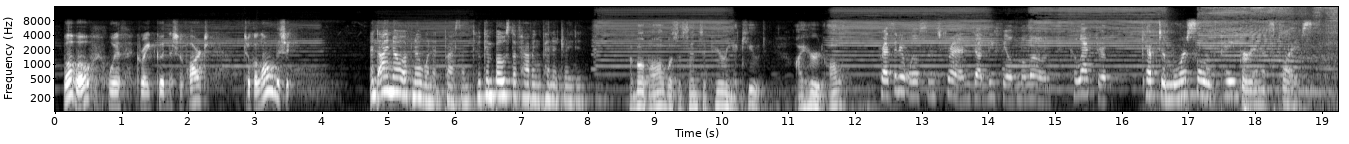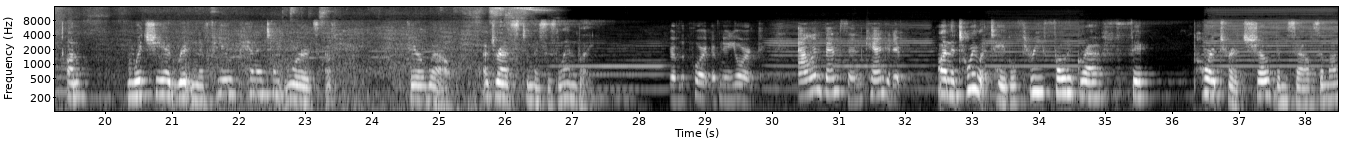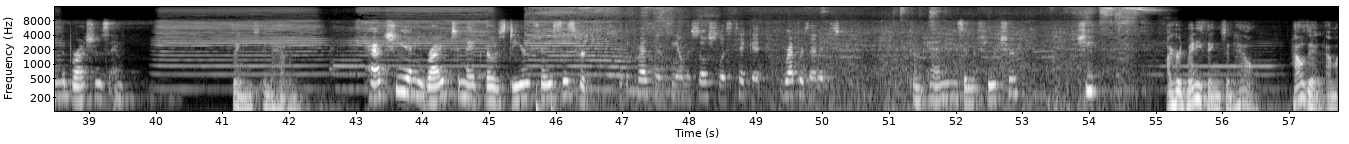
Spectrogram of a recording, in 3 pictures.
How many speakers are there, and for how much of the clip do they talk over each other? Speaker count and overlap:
5, no overlap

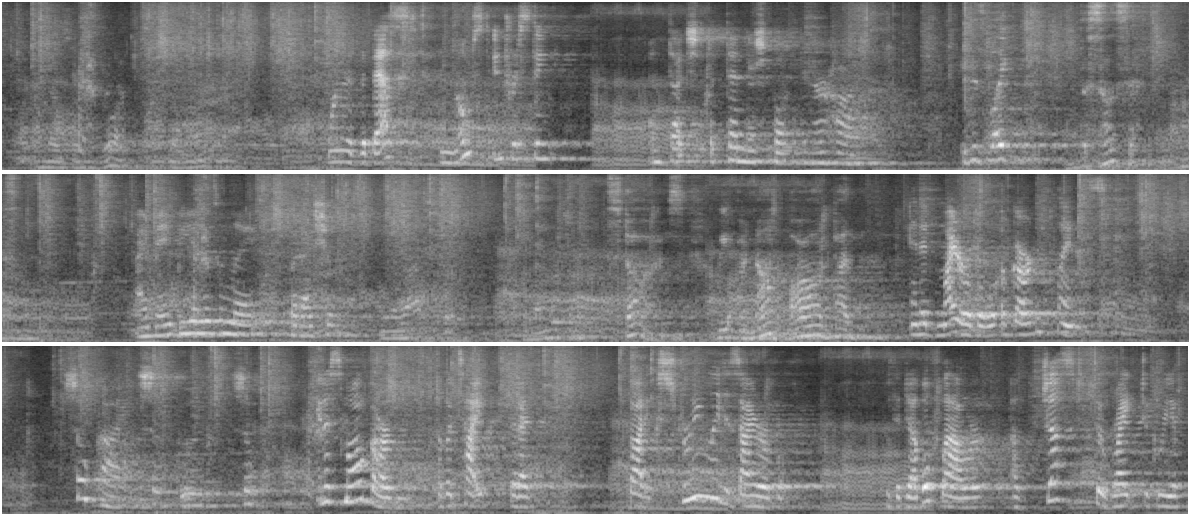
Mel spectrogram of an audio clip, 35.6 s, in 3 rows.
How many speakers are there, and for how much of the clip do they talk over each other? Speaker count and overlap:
4, no overlap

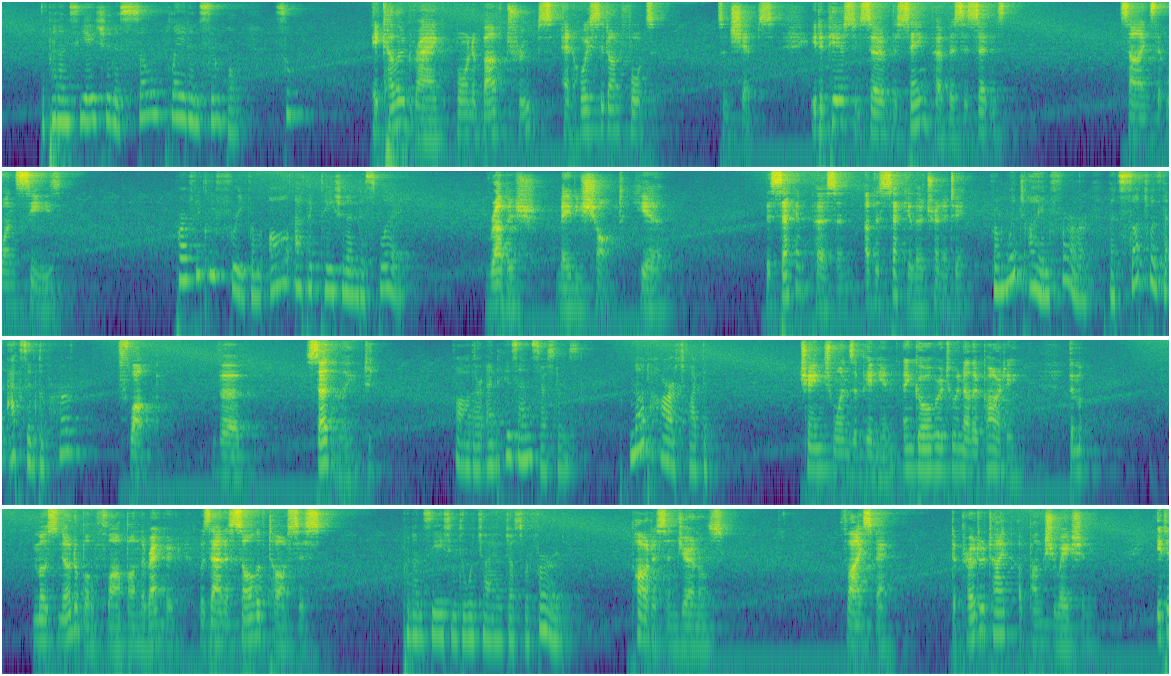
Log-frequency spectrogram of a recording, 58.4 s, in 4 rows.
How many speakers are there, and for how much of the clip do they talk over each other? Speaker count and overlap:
2, no overlap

